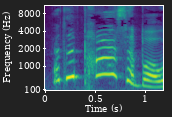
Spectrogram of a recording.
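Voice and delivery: high-pitched, disbelieving protest; incredulous objection. Acted. One plushie rejects the cloning machine idea, incredulous.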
